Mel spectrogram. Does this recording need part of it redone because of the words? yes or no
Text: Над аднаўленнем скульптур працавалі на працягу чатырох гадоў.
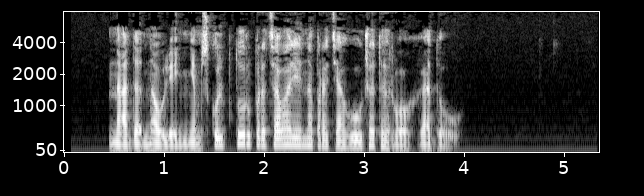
no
